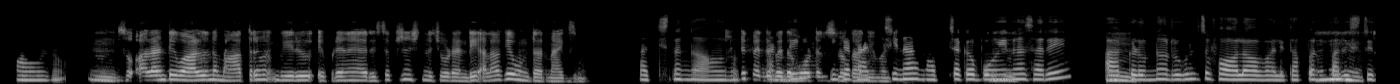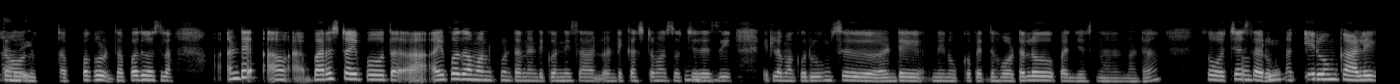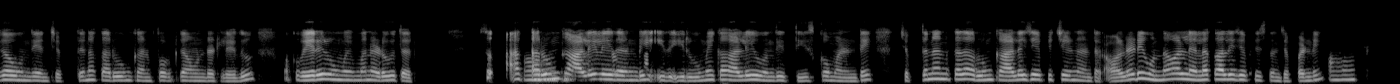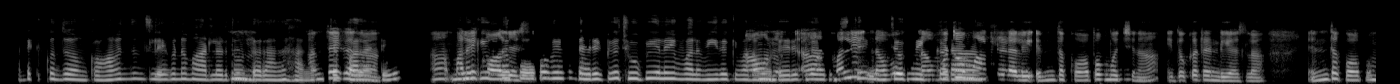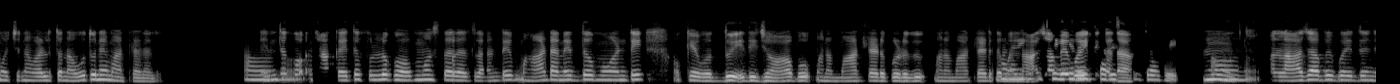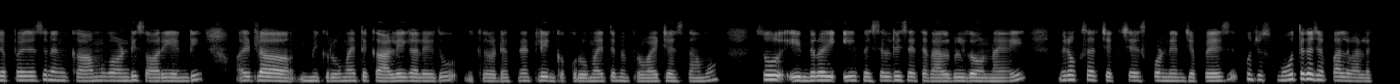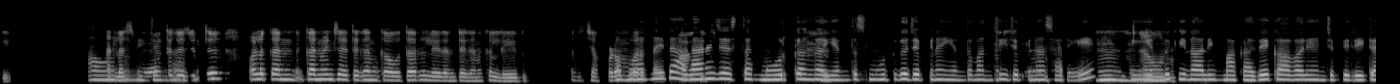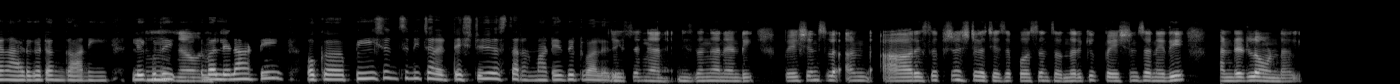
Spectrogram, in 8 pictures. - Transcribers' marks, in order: in English: "సో"; unintelligible speech; in English: "రిసెప్షనిస్ట్‌ని"; in English: "మాక్సిమమ్"; other background noise; in English: "హోటల్స్‌లో"; in English: "ఫాలో"; in English: "బరస్ట్"; in English: "కస్టమర్స్"; in English: "హోటల్‌లో"; in English: "సో"; in English: "రూమ్"; in English: "రూమ్ కంఫర్ట్‌గా"; in English: "రూమ్"; in English: "సో"; in English: "రూమ్"; unintelligible speech; in English: "రూమ్"; in English: "ఆల్రెడీ"; in English: "కామన్‌సెన్స్"; chuckle; in English: "కాల్"; in English: "డైరెక్ట్‌గా"; in English: "డైరెక్ట్‌గా"; in English: "కామ్‌గా"; in English: "సారీ"; in English: "రూమ్"; in English: "డెఫినిట్‌లీ"; in English: "రూమ్"; in English: "ప్రొవైడ్"; in English: "సో"; in English: "ఫెసిలిటీస్"; in English: "అవైలబుల్‌గా"; in English: "చెక్"; in English: "స్మూత్‌గా"; in English: "స్మూత్‌గా"; in English: "కన్ కన్విన్స్"; in English: "స్మూత్‌గా"; unintelligible speech; in English: "రిటర్న్"; in English: "పేషెన్స్‌ని"; in English: "టెస్ట్"; in English: "పేషెన్స్"; in English: "అండ్"; in English: "రిసెప్షనిస్ట్‌గా"; in English: "పర్సన్స్"; in English: "పేషెన్స్"; in English: "హండ్రెడ్‌లో"
- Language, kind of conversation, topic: Telugu, podcast, మీరు ఒత్తిడిని ఎప్పుడు గుర్తించి దాన్ని ఎలా సమర్థంగా ఎదుర్కొంటారు?
- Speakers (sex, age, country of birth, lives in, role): female, 20-24, India, India, host; female, 25-29, India, India, guest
